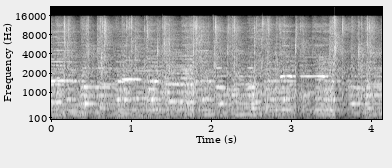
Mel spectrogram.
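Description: A folk dance tune played on melody instruments, with many hands clapping along to the beat.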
